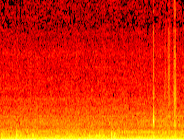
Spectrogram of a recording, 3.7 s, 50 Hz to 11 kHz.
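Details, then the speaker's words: 2016 Ford Focus RS RS2, Mountune built engine, driving on rough pavement: even low road rumble with no clinks, clunks or pops; suspension sounds tight and healthy. "This road is pretty rough, which is perfect because you guys can hear the suspension. It doesn't clink or clunk or pop or anything like that."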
